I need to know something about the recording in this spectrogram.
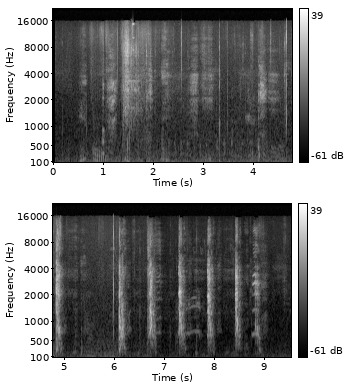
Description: A dog is growling and barking, a chicken is cackling, metal clinks, and an adult male is speaking in the background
